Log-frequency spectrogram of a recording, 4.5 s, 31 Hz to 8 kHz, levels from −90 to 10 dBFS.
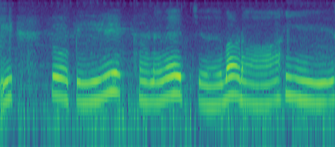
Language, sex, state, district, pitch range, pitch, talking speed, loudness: Punjabi, male, Punjab, Kapurthala, 175-215 Hz, 185 Hz, 80 wpm, -17 LUFS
